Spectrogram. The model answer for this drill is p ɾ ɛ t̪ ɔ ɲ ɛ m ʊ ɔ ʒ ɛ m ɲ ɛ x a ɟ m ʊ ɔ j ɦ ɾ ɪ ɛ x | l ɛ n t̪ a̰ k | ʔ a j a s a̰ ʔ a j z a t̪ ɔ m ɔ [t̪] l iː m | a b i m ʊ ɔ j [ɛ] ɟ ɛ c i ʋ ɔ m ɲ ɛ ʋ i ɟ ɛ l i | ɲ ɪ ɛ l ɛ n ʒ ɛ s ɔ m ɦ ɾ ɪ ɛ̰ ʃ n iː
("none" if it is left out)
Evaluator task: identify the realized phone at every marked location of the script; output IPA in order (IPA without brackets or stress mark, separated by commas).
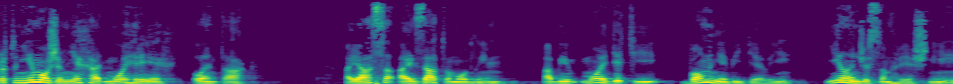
d̪, ɛ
